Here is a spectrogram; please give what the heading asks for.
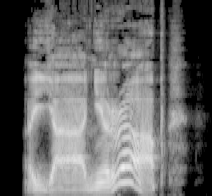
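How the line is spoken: Indignant roar. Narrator (Russian): возмущенно взревел парламентер

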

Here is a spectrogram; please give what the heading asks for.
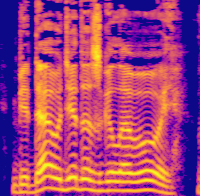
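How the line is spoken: Sighing. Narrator (Russian): вздохнул Тончини

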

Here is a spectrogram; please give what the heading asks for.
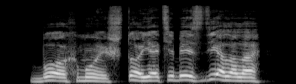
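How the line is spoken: Sobbing. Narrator (Russian): разрыдался я

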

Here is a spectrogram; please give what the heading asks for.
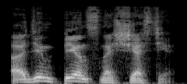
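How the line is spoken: Short laugh. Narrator (Russian): хохотнул Фрэнсис

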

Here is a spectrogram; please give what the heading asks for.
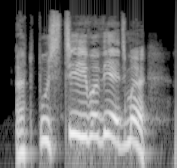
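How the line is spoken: Shouted. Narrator (Russian): закричала Лайон

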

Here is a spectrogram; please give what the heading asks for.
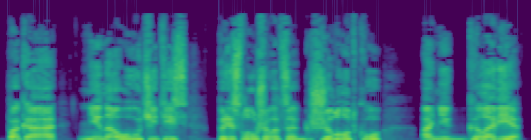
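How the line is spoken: Stammering, embarrassed. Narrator (Russian): начал я, запинаясь и заливаясь краской

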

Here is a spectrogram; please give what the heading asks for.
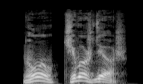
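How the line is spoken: Irritated shout. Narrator (Russian): раздраженно прикрикнул Юрковский

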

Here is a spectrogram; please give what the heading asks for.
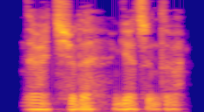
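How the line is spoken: Quiet. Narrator (Russian): Исаев тихо говорит

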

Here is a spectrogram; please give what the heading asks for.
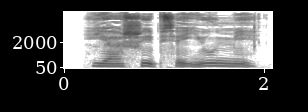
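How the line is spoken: Muffled old man. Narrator (Russian): глухо сказал старик

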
